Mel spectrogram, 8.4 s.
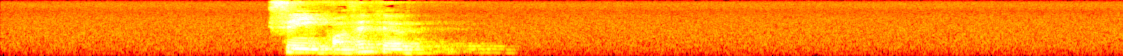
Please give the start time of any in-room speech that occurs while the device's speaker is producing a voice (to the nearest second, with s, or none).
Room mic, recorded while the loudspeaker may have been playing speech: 2 s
